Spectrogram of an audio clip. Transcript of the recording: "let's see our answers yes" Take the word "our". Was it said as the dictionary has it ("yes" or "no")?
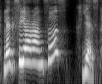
yes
